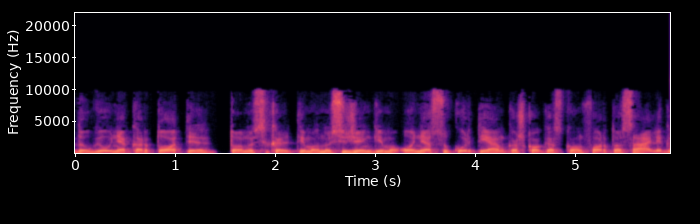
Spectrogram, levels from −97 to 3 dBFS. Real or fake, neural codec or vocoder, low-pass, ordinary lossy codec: real; none; 9.9 kHz; MP3, 48 kbps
